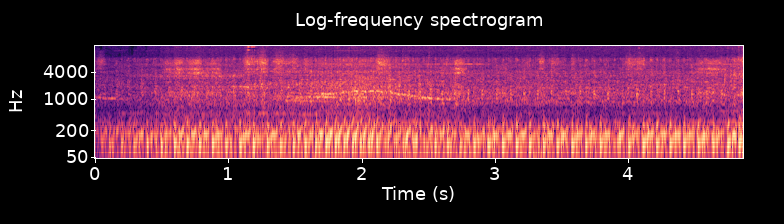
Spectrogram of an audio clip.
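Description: A 2020 Indian Scout Bobber Twenty motorcycle with forward controls and mini ape-hanger bars rides along in Long Beach, its engine giving a loud, steady, throbbing rumble close to the microphone throughout, with no talk.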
